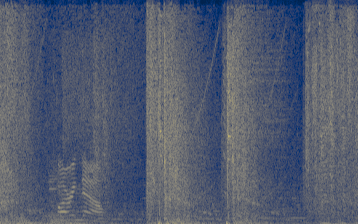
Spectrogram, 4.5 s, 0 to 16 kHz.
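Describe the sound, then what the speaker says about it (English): Gunfire in Mass Effect 2 on Insanity difficulty, with sharp loud bursts of weapon shots cutting through, preceded by a voice and electronic chatter; two or three distinct heavy blasts stand out over a dense combat din. "Firing now."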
